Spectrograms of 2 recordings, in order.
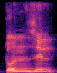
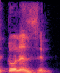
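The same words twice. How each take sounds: First: تنزل as tunzil with a single z; تنزل said lightly with a silent n; light reading. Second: تنزل as tunazzil with a doubled z; تنزل stressing a doubled z; with shadda. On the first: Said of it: "قرأها بالتخفيف". (تنزل بالتخفيف وإسكان النون) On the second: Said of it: "بالتشديد". (تنزل بتشديد الزاي) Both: Shown as a demonstration.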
